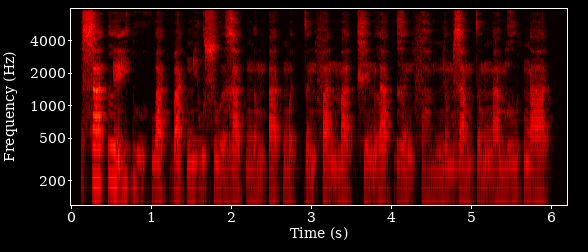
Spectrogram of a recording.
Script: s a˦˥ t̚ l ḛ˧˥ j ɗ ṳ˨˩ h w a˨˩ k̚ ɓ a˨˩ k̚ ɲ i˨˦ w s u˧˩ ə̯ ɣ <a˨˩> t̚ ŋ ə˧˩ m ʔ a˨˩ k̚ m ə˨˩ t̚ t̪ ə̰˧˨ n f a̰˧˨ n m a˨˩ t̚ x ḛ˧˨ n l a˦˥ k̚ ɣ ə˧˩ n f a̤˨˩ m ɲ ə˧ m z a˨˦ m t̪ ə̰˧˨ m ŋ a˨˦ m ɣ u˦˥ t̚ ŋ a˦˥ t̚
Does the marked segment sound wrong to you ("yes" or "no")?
no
